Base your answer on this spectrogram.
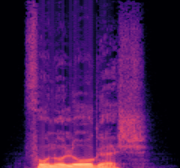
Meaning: phonological
- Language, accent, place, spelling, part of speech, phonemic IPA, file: German, Germany, Berlin, phonologisch, adjective, /fonoˈloːɡɪʃ/, De-phonologisch.ogg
